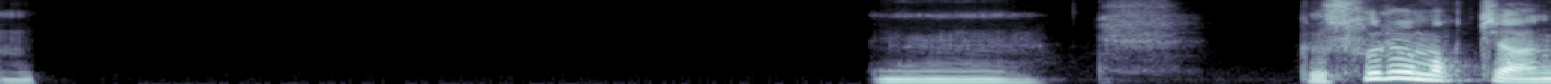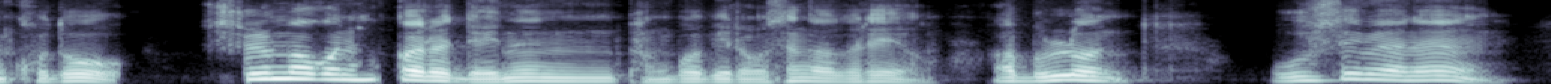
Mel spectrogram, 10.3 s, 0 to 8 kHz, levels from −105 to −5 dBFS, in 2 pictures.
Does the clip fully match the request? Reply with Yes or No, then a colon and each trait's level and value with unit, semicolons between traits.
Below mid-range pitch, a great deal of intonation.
Yes: low, 125 Hz; wide, 8.2 semitones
